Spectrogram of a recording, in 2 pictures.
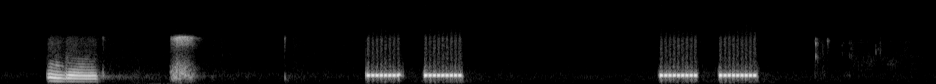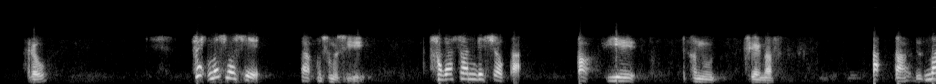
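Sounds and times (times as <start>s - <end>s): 
speech: 0.5s - 1.1s, 11.6s - 17.3s, 18.3s - 18.7s
ringback tone of an outgoing international call from New York to Japan: 3.7s - 4.7s, 6.6s - 7.6s.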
